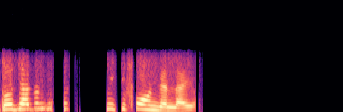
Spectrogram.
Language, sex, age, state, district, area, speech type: Dogri, female, 18-30, Jammu and Kashmir, Udhampur, rural, conversation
